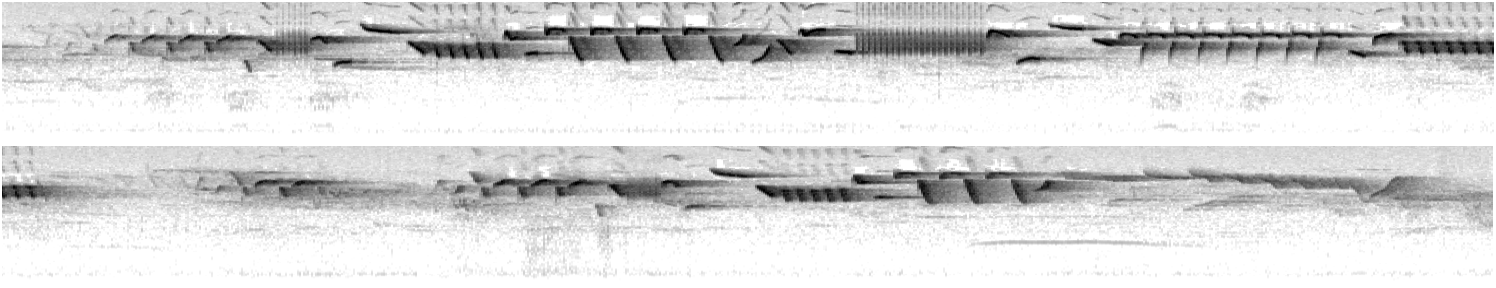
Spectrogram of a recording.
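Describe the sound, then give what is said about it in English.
A wren sings a loud, rapid burst of trills and sharp high notes, nearly continuous for several seconds, then pauses briefly before launching into another vigorous phrase, with no voices. “The wren, on the other hand, despite being only fractionally less tiny, punches well above its weight with one of the loudest songs of all our garden birds.”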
